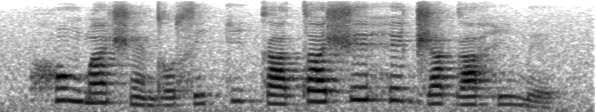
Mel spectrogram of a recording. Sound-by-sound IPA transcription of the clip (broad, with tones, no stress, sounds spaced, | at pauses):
h ɔ̃˦ ɡ͡b ã˧ ʃ ɛ̃˨ d o˨ s i˨˦ k i˦ k a˧ t a˦ ʃ e˦ h e˦ d͡ʒ a˧ ɡ a˧ h i˧ m e˨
